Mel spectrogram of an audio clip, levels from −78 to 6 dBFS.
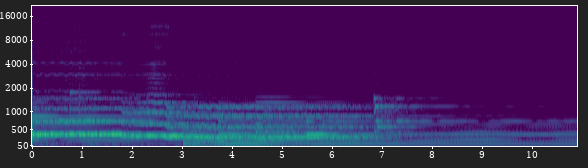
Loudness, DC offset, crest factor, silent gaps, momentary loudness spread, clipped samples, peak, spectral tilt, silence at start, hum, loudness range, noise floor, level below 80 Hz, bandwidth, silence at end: -32 LUFS; under 0.1%; 16 dB; none; 23 LU; under 0.1%; -16 dBFS; -8.5 dB/octave; 0 s; none; 21 LU; -53 dBFS; -60 dBFS; 14.5 kHz; 0 s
